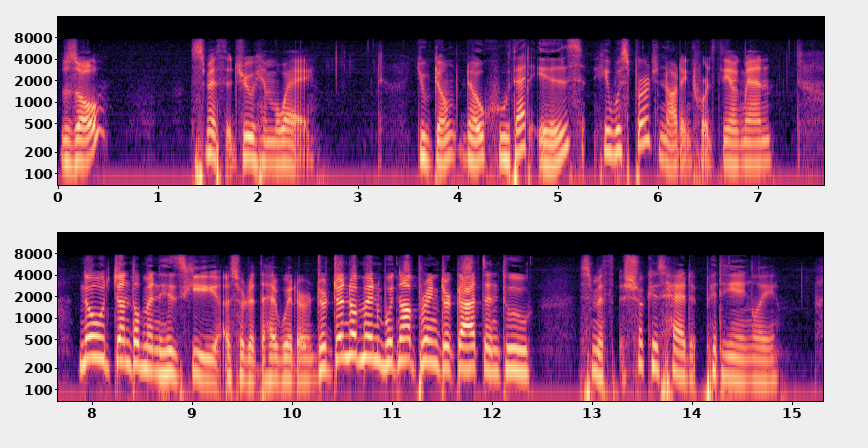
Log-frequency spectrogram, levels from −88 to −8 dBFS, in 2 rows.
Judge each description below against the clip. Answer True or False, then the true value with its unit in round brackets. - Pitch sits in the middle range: True (170 Hz)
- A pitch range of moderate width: False (7.1 semitones)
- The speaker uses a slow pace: False (155 wpm)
